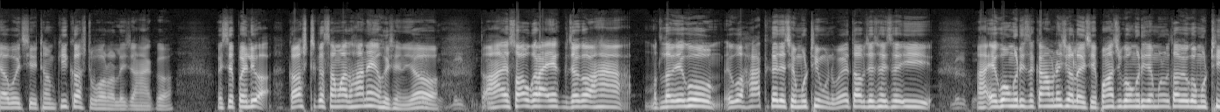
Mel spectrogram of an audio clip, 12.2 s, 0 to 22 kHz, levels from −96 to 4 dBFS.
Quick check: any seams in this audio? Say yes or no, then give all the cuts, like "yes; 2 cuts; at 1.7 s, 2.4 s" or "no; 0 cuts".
no; 0 cuts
